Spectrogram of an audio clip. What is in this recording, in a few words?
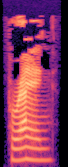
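"parang", British English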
